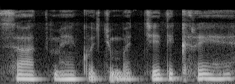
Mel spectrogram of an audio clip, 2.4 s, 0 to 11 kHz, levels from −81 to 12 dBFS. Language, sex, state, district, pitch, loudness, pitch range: Hindi, male, Himachal Pradesh, Shimla, 130 Hz, -15 LUFS, 130-140 Hz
